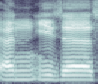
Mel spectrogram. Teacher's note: نون ساکن کے بعد حروف حلقی کا حمزہ ہے، اظہار حلقی ہوگا، غنہ نہیں کریں گے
